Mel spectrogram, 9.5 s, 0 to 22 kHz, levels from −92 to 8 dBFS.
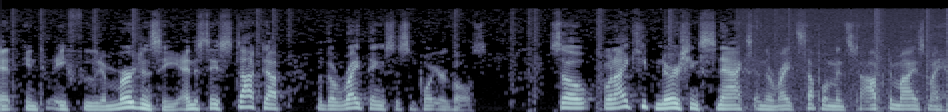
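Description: From the start to about 7.35 s, overdone noise removal is at work: a noise reducer set far too aggressively switches off individual frequency bands wherever they sit close to its noise estimate, so quieter parts of the speech vanish along with the room noise, which otherwise sits about 21 dB below the speech. The background in the pauses drops and breaks up into twinkling artefacts. A spectrogram shows isolated, flickering specks in the gaps and holes punched into the harmonics.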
